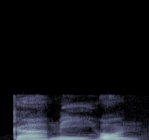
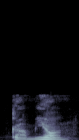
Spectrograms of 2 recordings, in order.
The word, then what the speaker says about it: camión: No se pronuncia camión. En su lugar, se pronuncia camión, uniendo la letra I y la letra O, ya que son una vocal abierta y una vocal cerrada.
